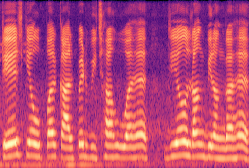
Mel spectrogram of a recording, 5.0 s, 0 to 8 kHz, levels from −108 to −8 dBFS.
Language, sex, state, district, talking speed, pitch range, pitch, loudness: Hindi, male, Chhattisgarh, Raipur, 130 wpm, 190-215 Hz, 205 Hz, -16 LUFS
